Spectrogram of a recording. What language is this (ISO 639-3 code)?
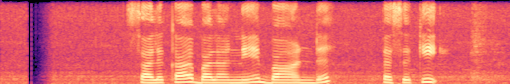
sin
